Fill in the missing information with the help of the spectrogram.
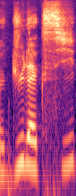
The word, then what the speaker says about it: Gulacsy: Euh, Gulaxi comme euh, Galaxi mais euh, ça s'écrit pas pareil du tout.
